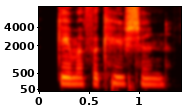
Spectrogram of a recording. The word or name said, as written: gamification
